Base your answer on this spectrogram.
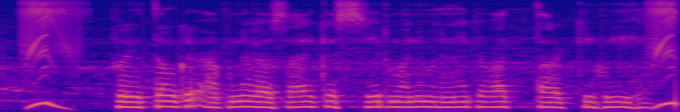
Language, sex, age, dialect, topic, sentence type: Hindi, male, 25-30, Awadhi Bundeli, banking, statement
